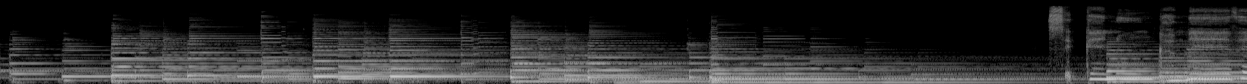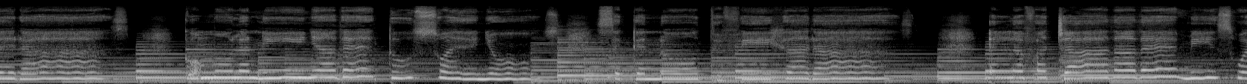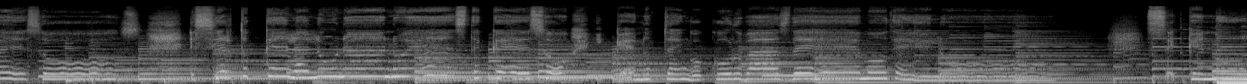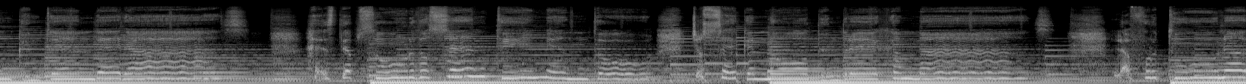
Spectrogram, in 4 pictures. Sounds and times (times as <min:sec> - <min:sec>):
Music: 0:00.0 - 0:49.8.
